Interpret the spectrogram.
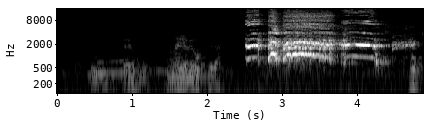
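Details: Five-month-old red junglefowl crowing fiercely: one loud, harsh, strained crow lasting about two seconds, rich in overtones and fading at the end. It follows a stretch of a man talking quietly nearby.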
